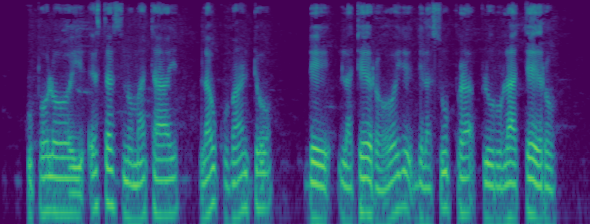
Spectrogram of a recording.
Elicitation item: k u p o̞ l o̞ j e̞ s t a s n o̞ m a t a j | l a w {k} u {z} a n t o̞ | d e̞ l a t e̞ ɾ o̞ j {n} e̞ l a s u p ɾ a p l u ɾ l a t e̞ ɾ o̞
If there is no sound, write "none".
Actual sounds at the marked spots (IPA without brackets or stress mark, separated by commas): k, v, d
